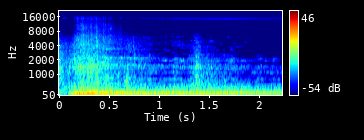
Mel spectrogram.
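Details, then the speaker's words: Low-buck LS turbo truck (0411 ECU) with a new 3 bar MAP sensor and HP Tuners 3 Bar Enhanced OS, at initial startup and idle tuning: a brief flare, then a deep even idle with no hunting. Wideband reads 14–15; it runs better. "and that actually sounds better I guess you can't probably can't hear it again cuz I'm got a headset on and recording through my laptop"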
